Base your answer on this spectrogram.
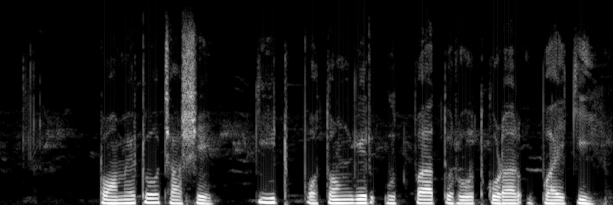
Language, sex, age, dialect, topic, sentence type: Bengali, male, 25-30, Rajbangshi, agriculture, question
